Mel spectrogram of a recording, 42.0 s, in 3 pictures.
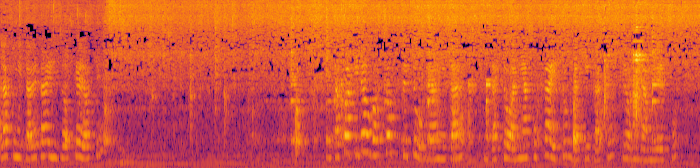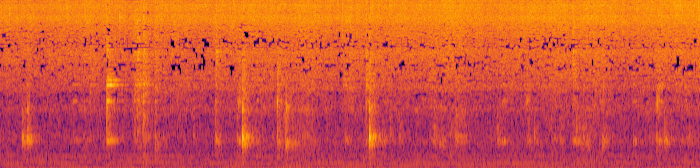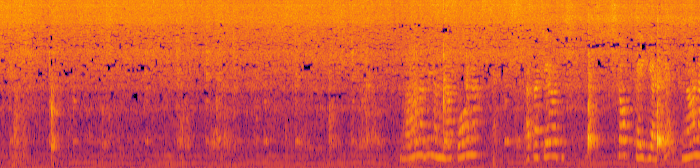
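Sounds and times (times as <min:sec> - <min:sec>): carrots sizzling in oil: 0:00.0 - 0:42.0
spoon knocking and scraping pot: 0:03.8 - 0:07.0, 0:11.4 - 0:13.3, 0:15.4 - 0:17.2, 0:20.8 - 0:21.9, 0:39.7 - 0:40.0.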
